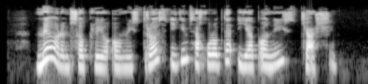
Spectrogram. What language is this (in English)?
Georgian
